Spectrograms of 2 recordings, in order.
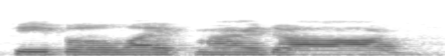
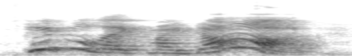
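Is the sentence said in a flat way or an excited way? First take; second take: flat; excited. First: It is said flatly, without excitement. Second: It is said with lively excitement. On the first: The speaker calls it wrong. "I don't say" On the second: The speaker calls it right. "I would say it with some excitement"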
